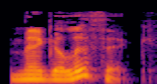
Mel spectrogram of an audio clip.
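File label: "megalithic", British English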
